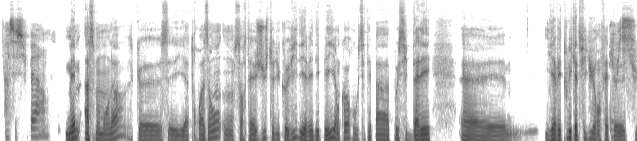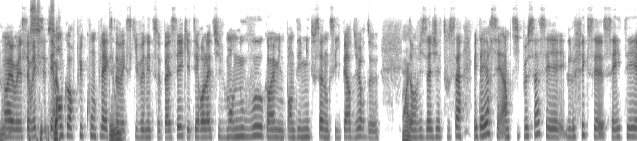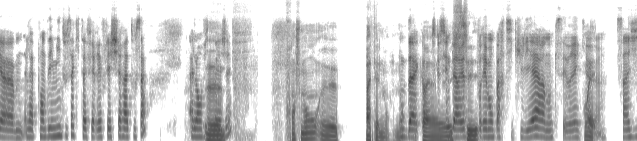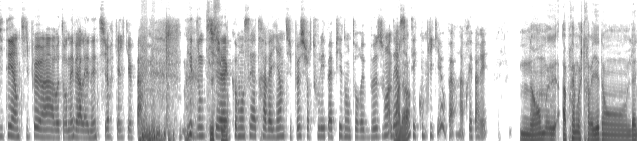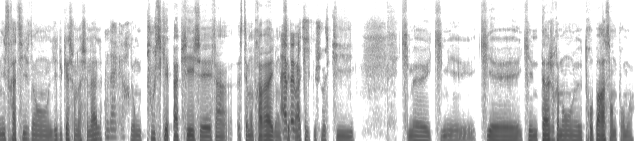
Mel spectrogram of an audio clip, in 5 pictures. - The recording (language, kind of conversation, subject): French, podcast, Comment gères-tu ta sécurité quand tu voyages seul ?
- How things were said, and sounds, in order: other background noise; drawn out: "hem"; scoff; stressed: "pas"; chuckle; drawn out: "dans"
